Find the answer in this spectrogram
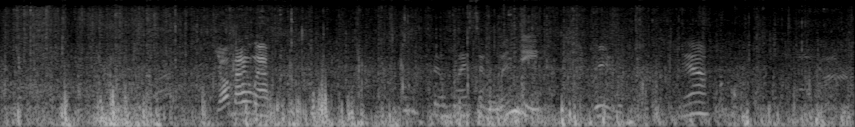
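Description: Wheels of a pulled folding wagon and a towed cooler rumbling and crunching over a gravel path, with wind buffeting the microphone.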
